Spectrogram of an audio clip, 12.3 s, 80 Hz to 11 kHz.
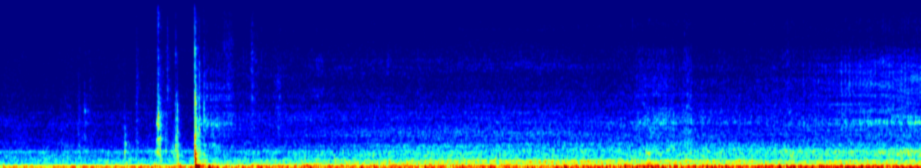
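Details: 1983 Gibson SlumberMaster window casement AC, 40 years old, repainted, first startup after install: a thump as the compressor kicks in, then a steady even hum with the fan whooshing; output air about 50 degrees; healthy running.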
